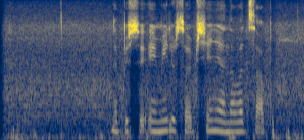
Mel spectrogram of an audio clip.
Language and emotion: Russian, neutral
